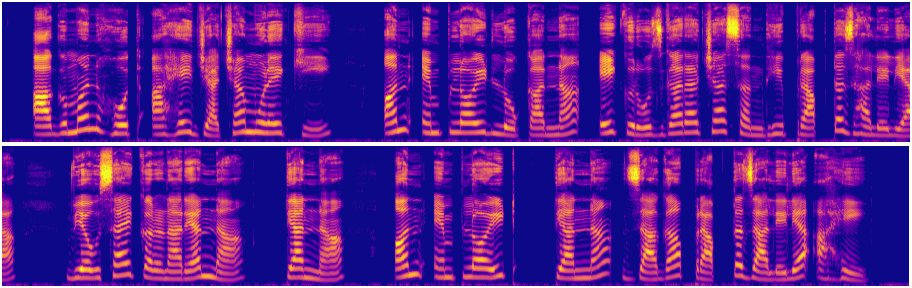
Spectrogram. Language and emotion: Marathi, neutral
